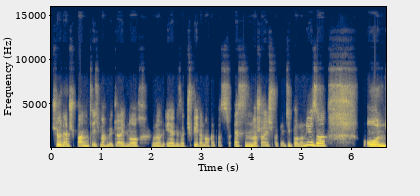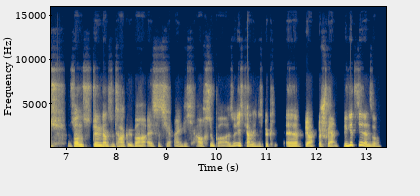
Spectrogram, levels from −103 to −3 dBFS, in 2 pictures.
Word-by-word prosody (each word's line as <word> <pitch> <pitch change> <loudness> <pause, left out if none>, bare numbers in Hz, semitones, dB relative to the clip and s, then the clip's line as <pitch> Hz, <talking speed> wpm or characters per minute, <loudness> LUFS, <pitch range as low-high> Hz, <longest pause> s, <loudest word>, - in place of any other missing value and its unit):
schön 180 +1 +4
entspannt. 200 +4 +1
Ich 170 -1 -5
mache 165 -2 -2
mir 145 - -6
gleich 145 - -1
noch 140 -1 -2
oder 130 -1 -3
eher 120 -4 0
gesagt 120 -1 -6
später 155 -1 -2
noch - - -6
etwas - - -10
zu - - -9
essen, 200 -3 -1
wahrscheinlich 125 -3 -2
Spaghetti 150 -1 -8
Bolognese. 245 - +3 0.7
Und 185 0 +5
sonst 170 -1 +2
den 140 -1 +5
ganzen 135 -3 +1
Tag 120 0 -1
über 125 -2 0
ist 125 0 -3
es 120 - -4
hier - - -7
eigentlich 125 +2 -9
auch 135 - -2
super. 120 -1 -4
Also, 200 +7 -5
ich 240 -3 0
kann 190 -3 +3
mich 155 -3 -2
nicht 125 -2 -10
bekl 130 -2 -5 0.2
äh, 130 -3 +3
ja, - - +4
beschweren. 115 - 0
Wie 205 - +3
geht's 280 +2 +4
dir 295 -1 +3
denn 175 - +2
so? 120 -2 -6
145 Hz, 195 wpm, -17 LUFS, 130-185 Hz, 0.7 s, Und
